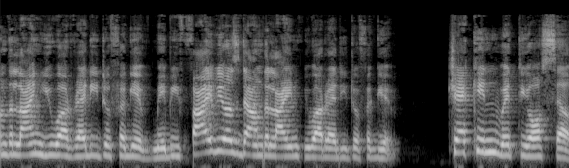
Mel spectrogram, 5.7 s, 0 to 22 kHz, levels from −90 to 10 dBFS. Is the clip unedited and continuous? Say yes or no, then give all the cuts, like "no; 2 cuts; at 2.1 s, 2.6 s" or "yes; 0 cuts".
no; 1 cut; at 3.0 s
